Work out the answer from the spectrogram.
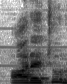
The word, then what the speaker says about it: rho: This is the Greek letter that is pronounced as rho. Okay, RHO, rho.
